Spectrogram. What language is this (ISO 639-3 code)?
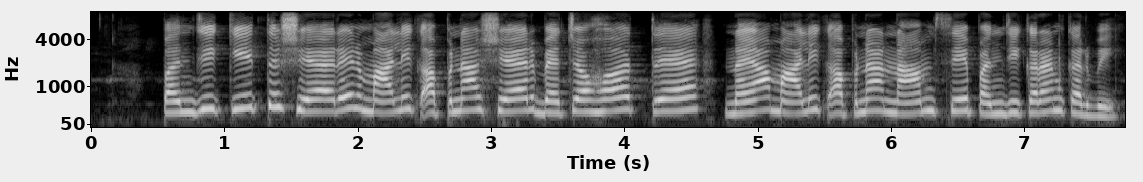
mag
